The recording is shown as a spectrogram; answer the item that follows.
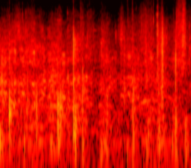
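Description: Quick, irregular footsteps on a hard floor, several steps a second.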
